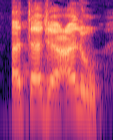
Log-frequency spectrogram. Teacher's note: واو کے اوپر چھوٹی مد ہے، واو کو 3 الف کے برابر کھینچ کر پڑھنا ہے۔ اتجعل، جیم ساکن پر قلقلہ کریں گے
